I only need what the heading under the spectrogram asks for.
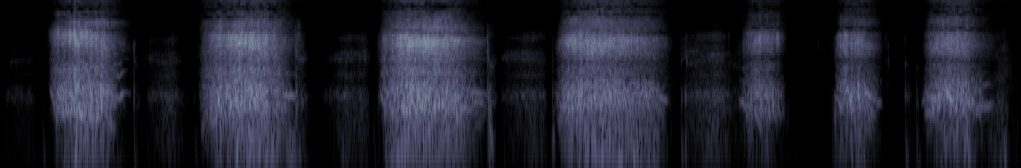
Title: So snotty , blowing my nose and sniffing this awful snotty cold out #commoncold #snotty #sniffles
